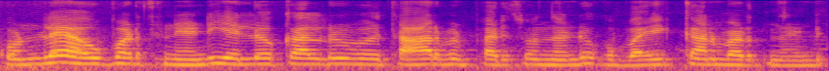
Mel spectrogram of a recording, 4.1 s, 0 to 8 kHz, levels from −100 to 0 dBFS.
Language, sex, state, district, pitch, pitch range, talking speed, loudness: Telugu, female, Andhra Pradesh, Manyam, 190 Hz, 180-205 Hz, 130 wpm, -19 LUFS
